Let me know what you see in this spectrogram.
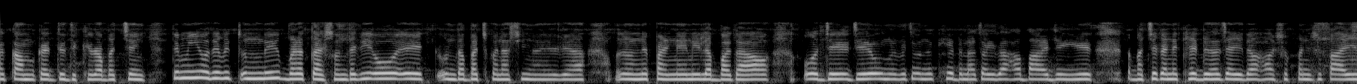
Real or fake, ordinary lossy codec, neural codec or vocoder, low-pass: fake; none; codec, 16 kHz, 2 kbps, FunCodec, trained on Chinese and English, 25 frames a second; 7.2 kHz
